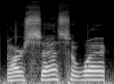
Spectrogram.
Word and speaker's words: Narsarsuaq: Some of you hear them pronounce it Narsarsuaq, and they don't get one of the R's in there, and sometimes they don't get the final K in there. But the way I heard it was Narsarsuaq and Reykjavik.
